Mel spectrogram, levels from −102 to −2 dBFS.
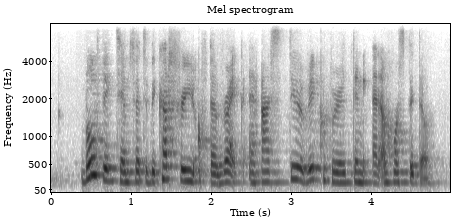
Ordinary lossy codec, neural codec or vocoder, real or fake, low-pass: Opus, 32 kbps; codec, 16 kHz, 1 kbps, X-Codec, HuBERT features, trained on general audio; fake; 7.2 kHz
